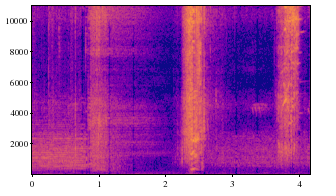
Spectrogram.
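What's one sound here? A blade swishes and strikes with a sharp hit.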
